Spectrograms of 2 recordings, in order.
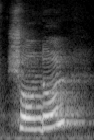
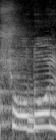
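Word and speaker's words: Shondol: जबरो, छाम, छम या छाम जैसे भी प्रोनाउंस किया जाए, शोंदोल, कई जगह पे इसको शोदोल भी बोला जाता है, SHOUDOL। वैसे सही जो आपको मिलेगा वो शोदोल है।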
